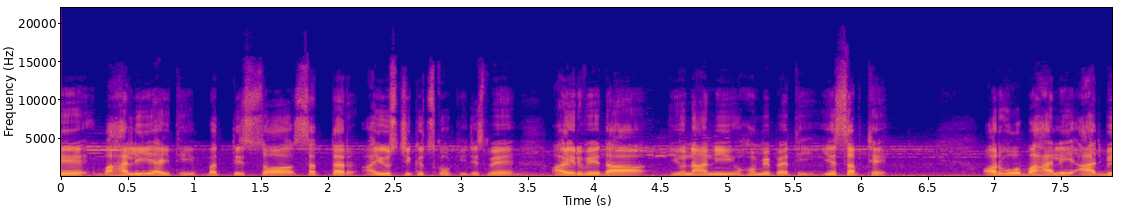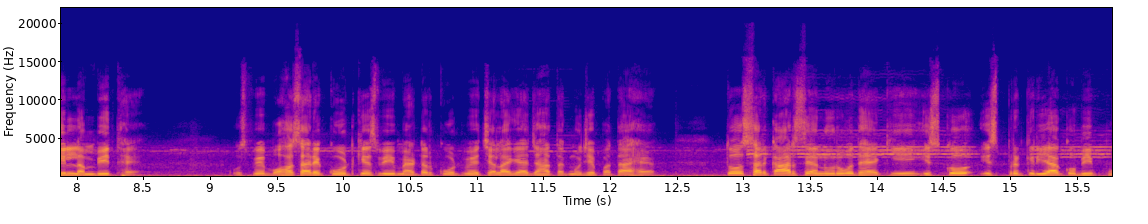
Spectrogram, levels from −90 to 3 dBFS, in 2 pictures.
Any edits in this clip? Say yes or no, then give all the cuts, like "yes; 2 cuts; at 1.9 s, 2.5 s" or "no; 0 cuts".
no; 0 cuts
